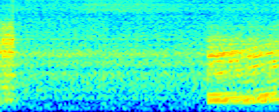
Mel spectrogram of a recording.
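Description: Soundtrack music from a TV speaker: the cartoon's music cuts off at once, a gap of faint background hiss follows, and about one and a half seconds in a loud orchestral chord starts and glides upward.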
